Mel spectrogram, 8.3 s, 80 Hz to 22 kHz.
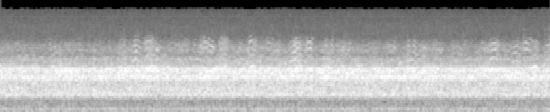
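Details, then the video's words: Thousands of snow geese at Loess Bluff National Wildlife Refuge during peak migration, 3 March 2021 (over 360,000 counted that day), call at once in a steady roar of high, nasal, barking honks that never pauses. "Snow Goose Migration"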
